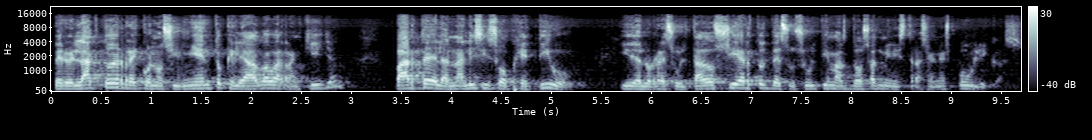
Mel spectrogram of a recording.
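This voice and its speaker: A man with a Cali accent at a moderate pace, fairly high pitch and ordinary pitch variation. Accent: Cali Colombian Spanish. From Colombia, Cali. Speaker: real estate business executive. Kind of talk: conference speech. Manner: formal.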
